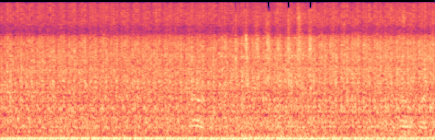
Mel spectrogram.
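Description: A farm tractor engine runs at a steady idle nearby, a loud, constant low rumble that holds without change throughout.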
